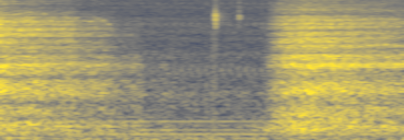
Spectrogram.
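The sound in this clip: Slow, soft breathing in and out: a long airy breath, a quiet pause, then another long breath, hushed and hiss-like.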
